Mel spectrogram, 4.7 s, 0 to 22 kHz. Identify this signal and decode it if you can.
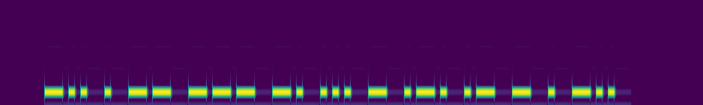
Morse code, heard as a keyed tone, about 30 wpm, 500 Hz. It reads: DEMONSTRATED
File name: longwords-25wpm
